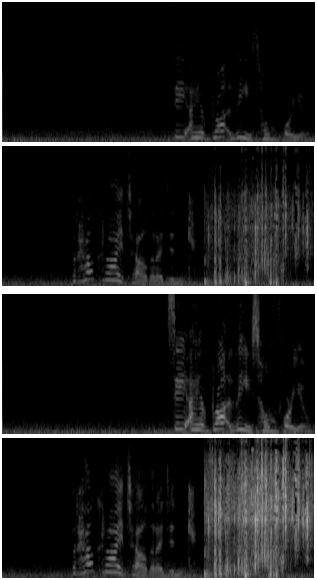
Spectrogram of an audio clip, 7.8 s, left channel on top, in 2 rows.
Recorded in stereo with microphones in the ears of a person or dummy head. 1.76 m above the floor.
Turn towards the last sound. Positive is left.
turn(degrees=-50)  # may be behind; listen again after turning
